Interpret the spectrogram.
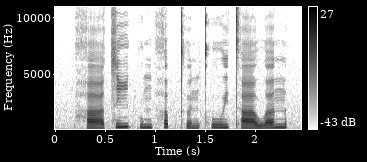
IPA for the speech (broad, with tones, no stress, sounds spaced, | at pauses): h aː˨˩ t͡s iː˥ kʷ ɪ˧ ŋ h ɐ˥ p̚ t̪ʰ ɵ˨˧ n kʰ uː˧ j t̪ʰ aː˨˧ w ɐ˥ n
